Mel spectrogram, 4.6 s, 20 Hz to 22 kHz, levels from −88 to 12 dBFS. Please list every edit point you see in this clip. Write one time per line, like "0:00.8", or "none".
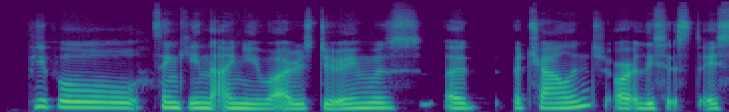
0:00.9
